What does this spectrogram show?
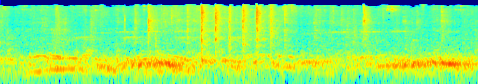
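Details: Fancy pigeons coo steadily in low, throaty, overlapping rolls, several birds at once, with scattered wing flaps and clicks.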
